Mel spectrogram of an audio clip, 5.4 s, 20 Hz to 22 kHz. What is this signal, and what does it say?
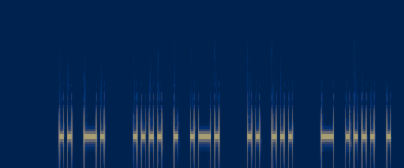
Morse code, heard as a keyed tone, about 22 wpm, 700 Hz. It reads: IN HER IS THE
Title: Sentences from Top 1400 Words 22wpm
